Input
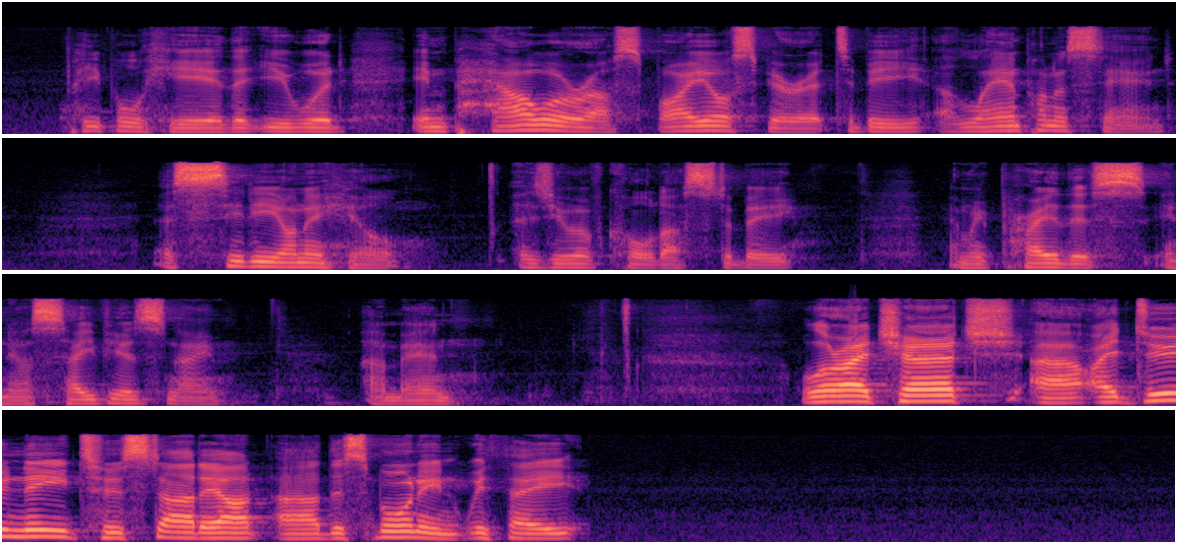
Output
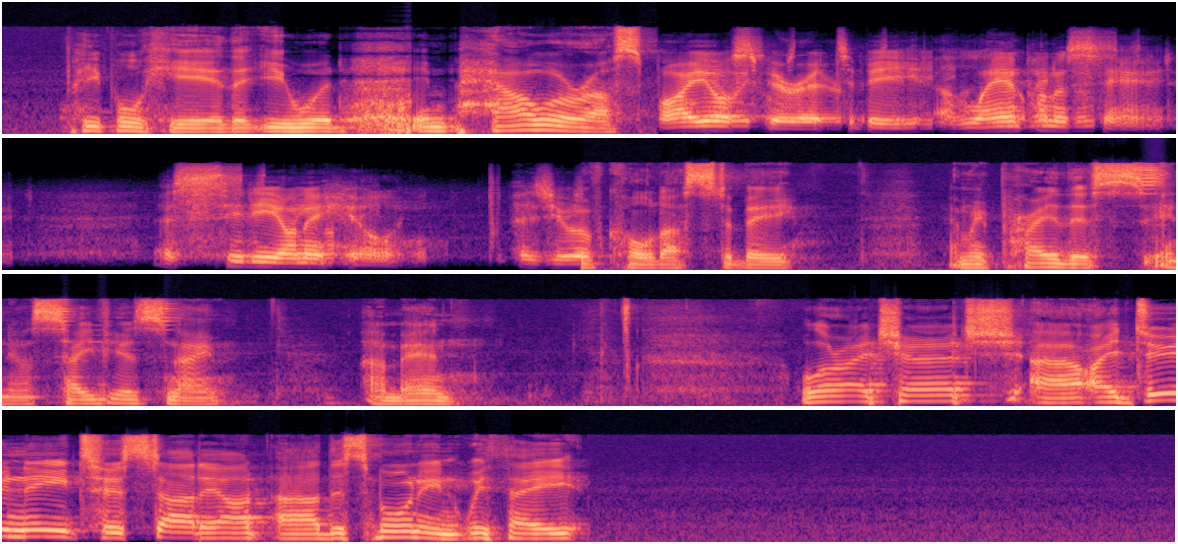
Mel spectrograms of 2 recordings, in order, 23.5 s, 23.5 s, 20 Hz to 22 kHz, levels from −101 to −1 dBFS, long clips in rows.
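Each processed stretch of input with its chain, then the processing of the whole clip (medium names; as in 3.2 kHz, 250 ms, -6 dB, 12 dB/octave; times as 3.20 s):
1.40–2.29 s: boxcar filter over 20 samples + swell ahead of each attack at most 28 dB/s
3.27–8.77 s: chunks repeated in reverse 115 ms, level -12 dB + elliptic band-pass 410–4100 Hz, stop band 60 dB
11.41–12.63 s: feedback comb 300 Hz, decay 0.23 s, harmonics odd + decay stretcher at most 51 dB/s
17.39–18.60 s: high-pass 400 Hz + treble shelf 9.1 kHz -6.5 dB
whole clip: compressor with a negative ratio -30 dBFS, ratio -1; loudness maximiser +21.5 dB; trim -4 dB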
